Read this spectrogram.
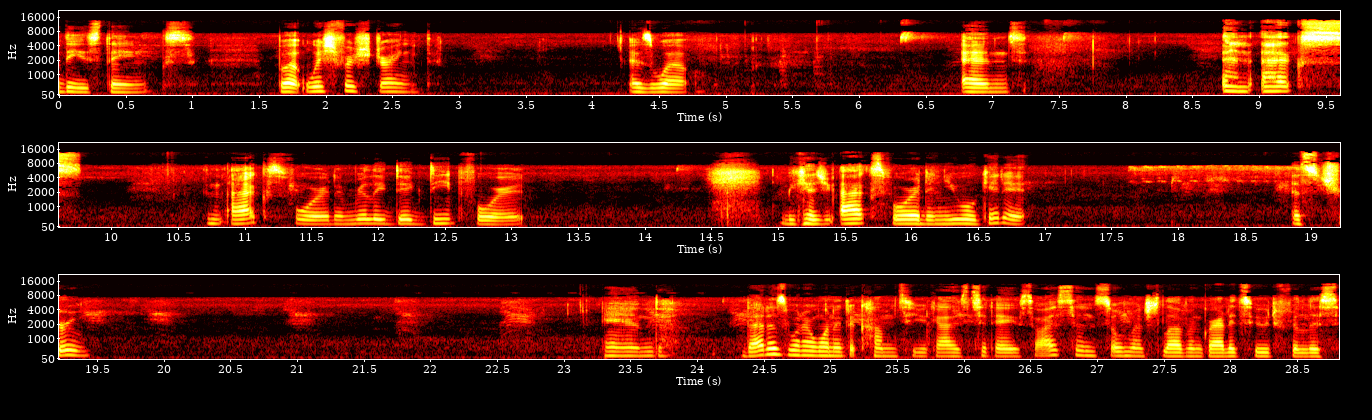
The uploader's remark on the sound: As I am sitting outside, enjoying Natures company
